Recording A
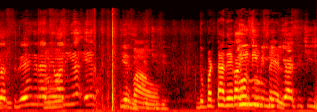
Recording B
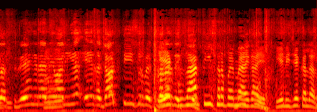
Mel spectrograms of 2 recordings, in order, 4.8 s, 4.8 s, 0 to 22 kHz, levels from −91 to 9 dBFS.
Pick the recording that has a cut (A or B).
A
